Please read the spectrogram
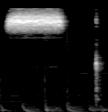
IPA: rɪsk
